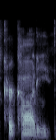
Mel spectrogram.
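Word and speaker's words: Kirkcaldy: the l is actually a double like they pronounce it with it like as a w so it's kirkati okay well you dominated that spot so after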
